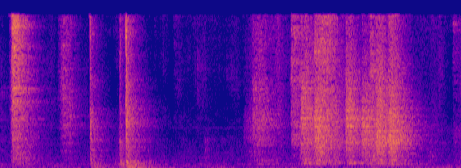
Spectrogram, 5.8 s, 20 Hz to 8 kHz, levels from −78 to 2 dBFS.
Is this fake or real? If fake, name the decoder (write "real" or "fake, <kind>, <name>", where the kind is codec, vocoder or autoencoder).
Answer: real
